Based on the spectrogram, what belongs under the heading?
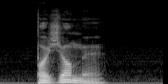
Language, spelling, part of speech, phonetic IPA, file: Polish, poziomy, adjective, [pɔˈʑɔ̃mɨ], Pl-poziomy.ogg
